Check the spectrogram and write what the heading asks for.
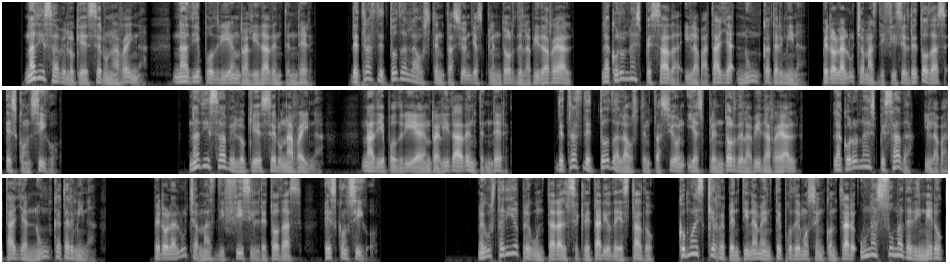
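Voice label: latam male narration; voice demos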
